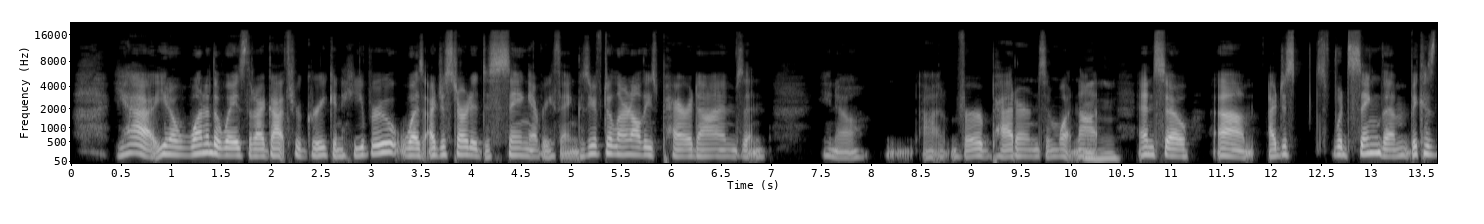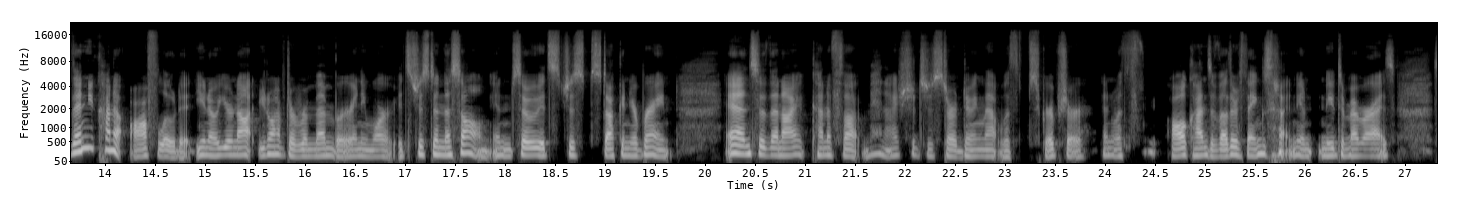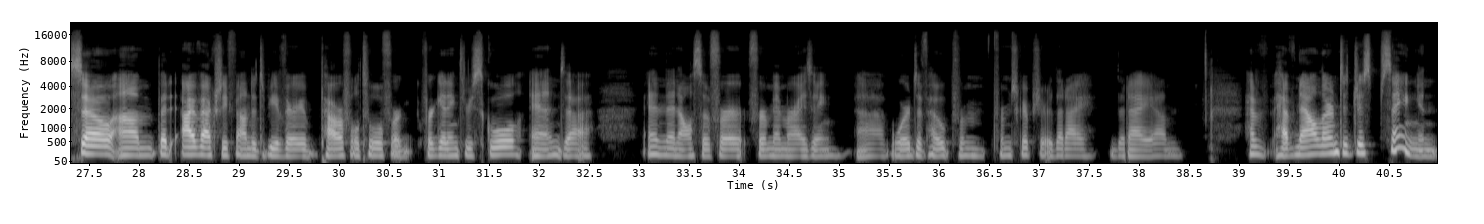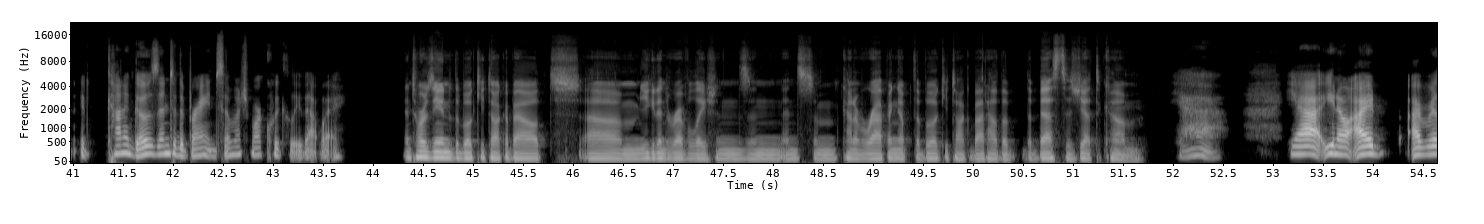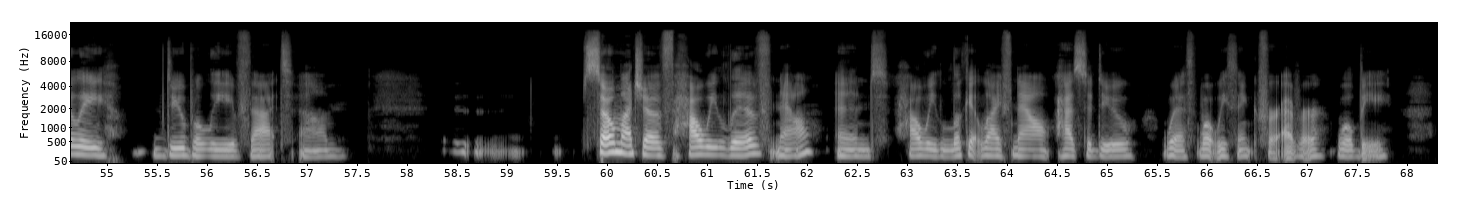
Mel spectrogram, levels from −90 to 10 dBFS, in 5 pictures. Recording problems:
none

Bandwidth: 17.5 kHz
